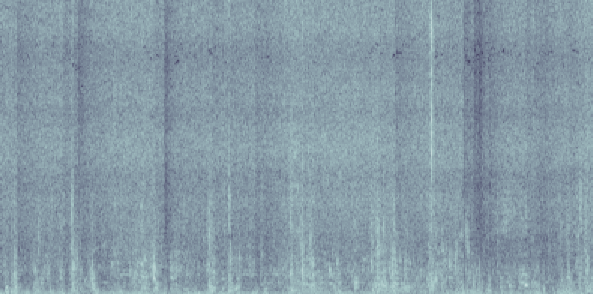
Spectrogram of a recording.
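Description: Wind buffeting the microphone, a steady heavy rumble, with faint scattered rustles and light knocks above it.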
